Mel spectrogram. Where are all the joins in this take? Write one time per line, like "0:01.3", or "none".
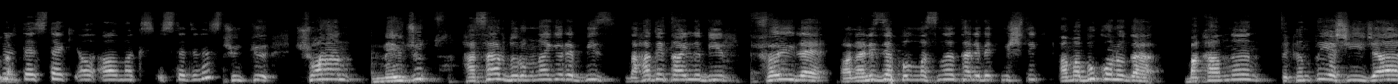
0:02.2

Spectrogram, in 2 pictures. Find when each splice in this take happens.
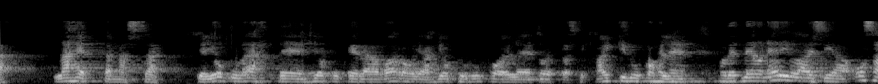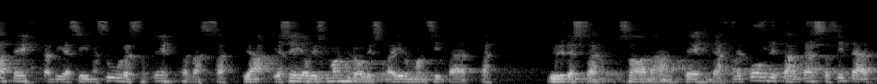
0:11.1
0:16.1

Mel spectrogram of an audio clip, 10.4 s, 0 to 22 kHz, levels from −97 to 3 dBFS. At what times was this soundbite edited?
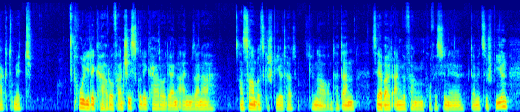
0:06.1

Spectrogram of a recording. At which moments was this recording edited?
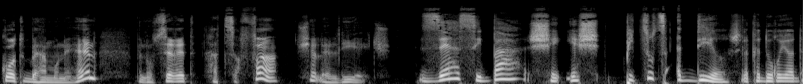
0:04.2

